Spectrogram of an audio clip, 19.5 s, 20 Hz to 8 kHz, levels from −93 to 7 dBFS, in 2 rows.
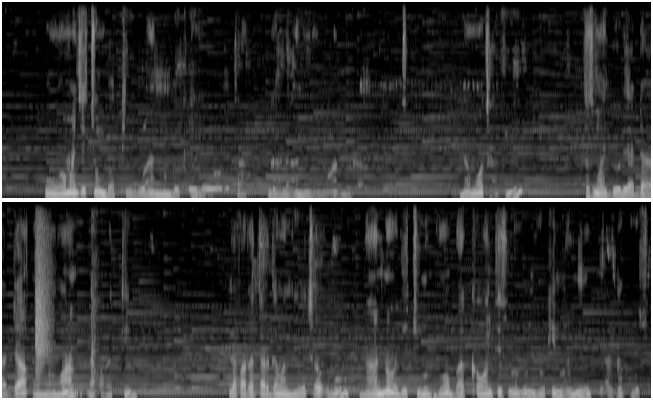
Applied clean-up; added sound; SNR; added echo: none; Harp; 20 dB; none.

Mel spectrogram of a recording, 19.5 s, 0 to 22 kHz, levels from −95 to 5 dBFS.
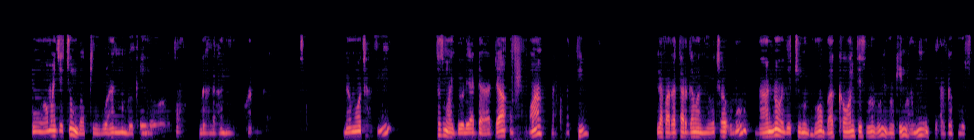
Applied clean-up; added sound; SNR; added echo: neural mask model DeepFilterNet 3.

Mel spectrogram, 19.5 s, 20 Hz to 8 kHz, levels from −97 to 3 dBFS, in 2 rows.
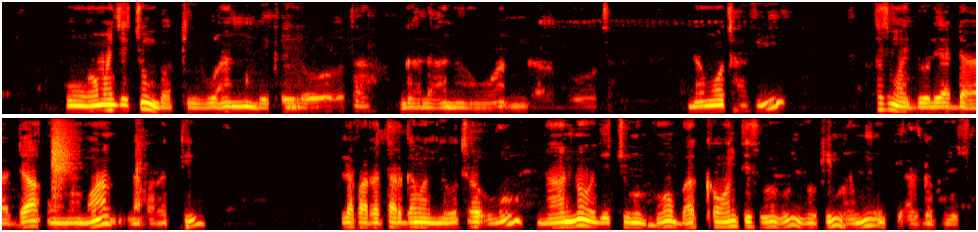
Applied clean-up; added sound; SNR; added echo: none; none; none; none.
